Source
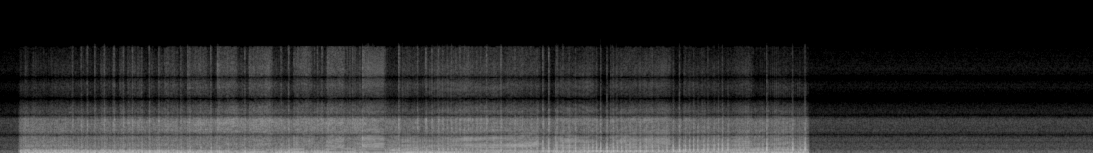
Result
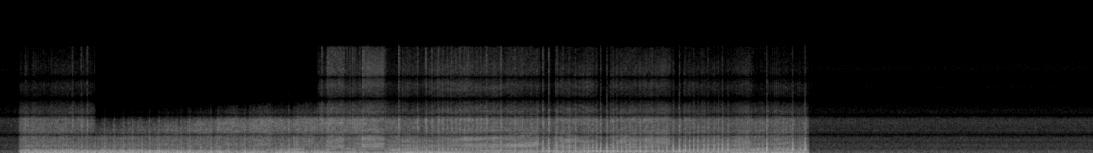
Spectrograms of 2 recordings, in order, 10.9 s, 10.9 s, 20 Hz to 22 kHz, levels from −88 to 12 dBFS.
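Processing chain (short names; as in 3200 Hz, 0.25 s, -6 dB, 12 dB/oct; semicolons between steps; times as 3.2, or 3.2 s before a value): 0.94–3.18 LPF 2700 Hz -> 5400 Hz 24 dB/oct; gain -7 dB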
